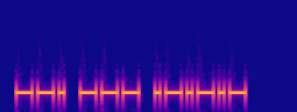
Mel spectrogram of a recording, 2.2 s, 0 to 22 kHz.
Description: Morse code, heard as a keyed tone, about 30 wpm, 700 Hz. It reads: GO.
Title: Sentences from Top 400 Words and Abbreviations 30wpm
